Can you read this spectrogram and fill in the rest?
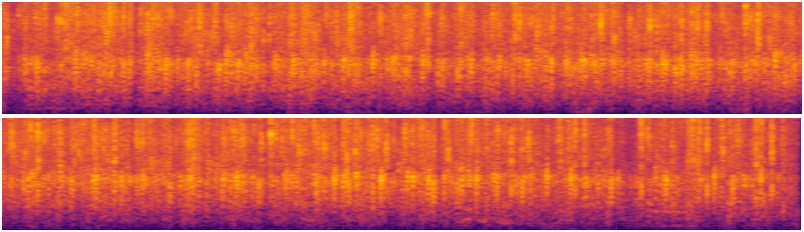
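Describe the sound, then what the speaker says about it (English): Loud, sustained applause from a sizable conference audience after speakers, dense and steady clapping throughout with no break. "can we give them a hell of a round of applause?"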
